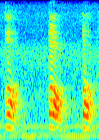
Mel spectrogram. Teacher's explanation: pangkal lidah dan anak lidah saling mendekat aja, saling mendekat, kemudian suara dikeluarkan dengan dorongan nafas ya, tidak ditekan tapi hanya berdekatan saja. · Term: huruf qaf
